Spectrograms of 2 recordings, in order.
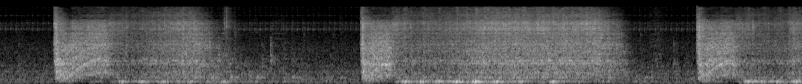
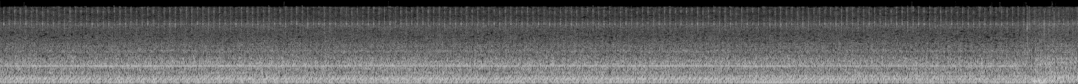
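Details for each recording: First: Honda gasoline-powered welder generator catches on each crank, runs rough a second or two, then dies; fuel starvation, fuel shutoff valve rated for natural gas rather than gasoline. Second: Honda gas-powered AEC welder generator with ongoing fuel-delivery trouble, running warm on a temporarily plumbed electric fuel pump jumpered to the battery: even, unbroken drone for eleven seconds with no surging, stumbling or dropouts. Fuel delivery keeps up and it runs normally.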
